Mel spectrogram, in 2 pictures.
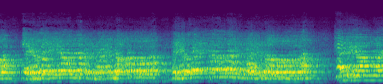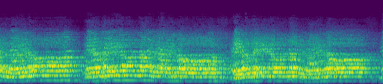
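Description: A small group of men and women singing a joik together on meaningless syllables, in long held phrases of about three seconds each with short breaths between.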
